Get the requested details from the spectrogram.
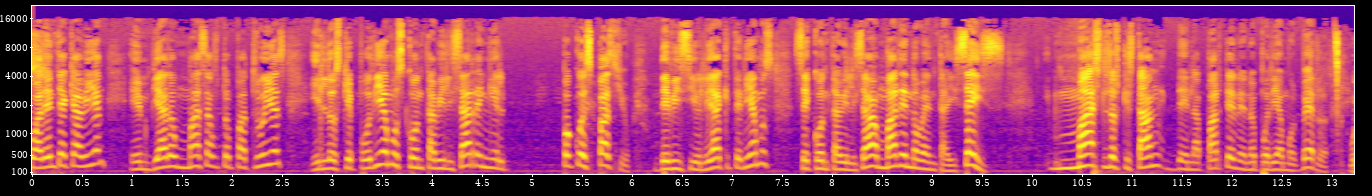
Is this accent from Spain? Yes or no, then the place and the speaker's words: no; Guatemala; porque es un aliciente más de sentirnos como guatemaltecos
